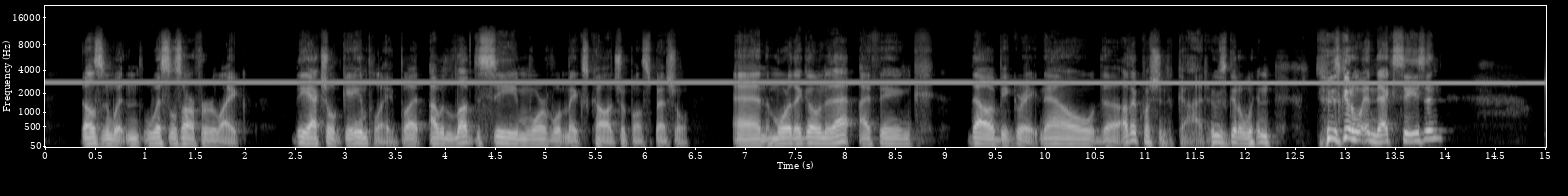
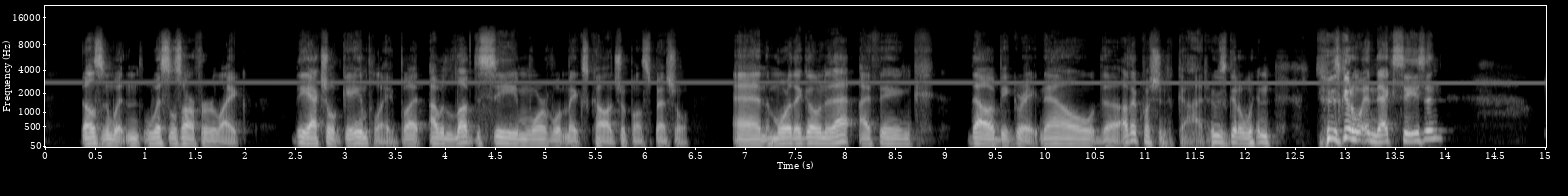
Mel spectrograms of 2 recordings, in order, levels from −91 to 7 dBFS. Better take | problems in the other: second | high-pitched whine; loud; throughout; 3 kHz, 6 dB below the speech; faint in the second

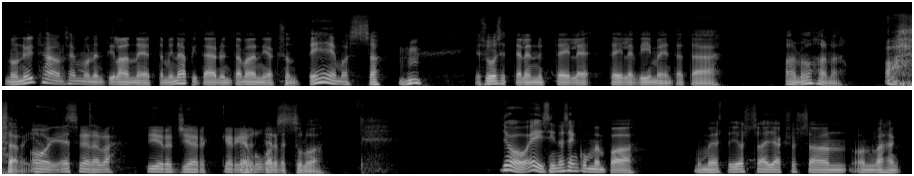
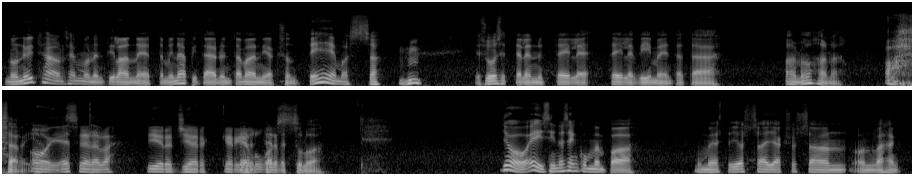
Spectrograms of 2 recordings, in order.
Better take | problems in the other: first | hiss; faint; throughout; 30 dB below the speech

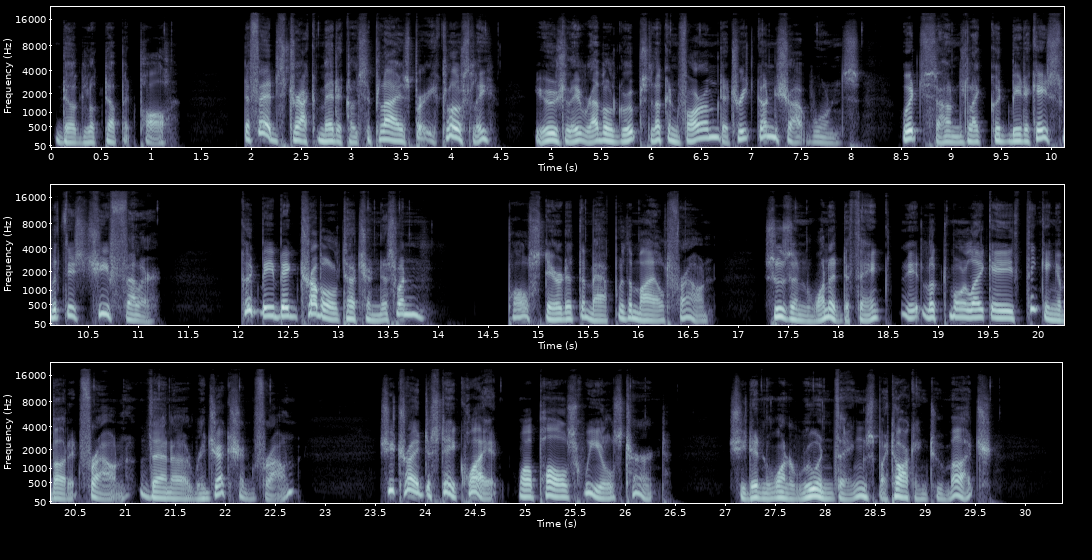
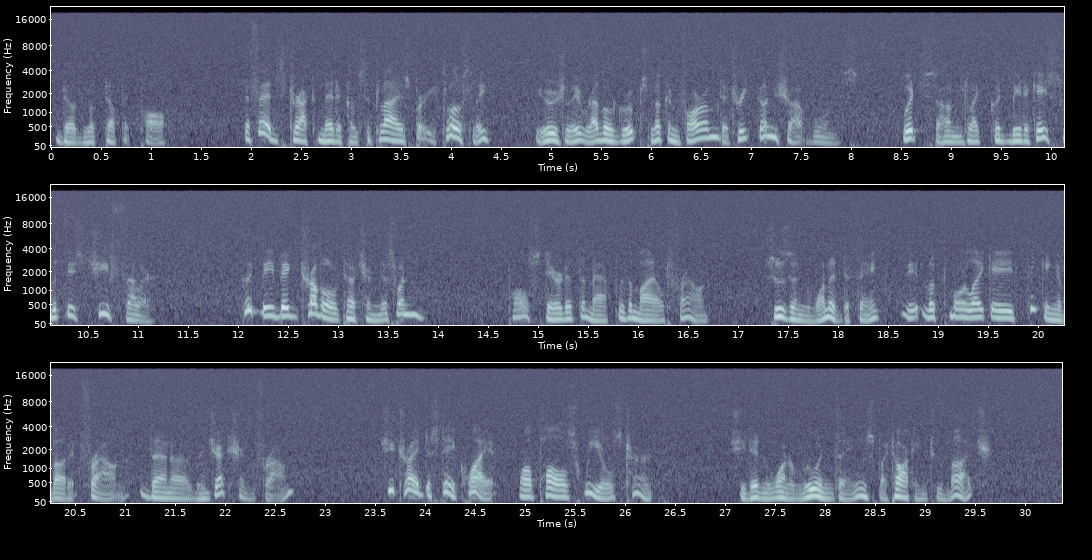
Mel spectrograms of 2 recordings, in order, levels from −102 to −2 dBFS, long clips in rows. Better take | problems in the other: first | hiss; loud; throughout; 8 dB below the speech

